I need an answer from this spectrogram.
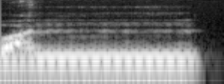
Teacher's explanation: یہاں نون مشدد ہے، اس پہ غنہ کریں گے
